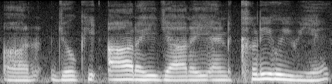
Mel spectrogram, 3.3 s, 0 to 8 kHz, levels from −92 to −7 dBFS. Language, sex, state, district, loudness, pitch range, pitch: Hindi, male, Bihar, West Champaran, -14 LUFS, 145-160 Hz, 150 Hz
